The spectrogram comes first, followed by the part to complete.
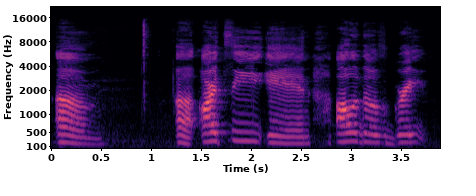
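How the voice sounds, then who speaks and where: A woman's voice: mid-range voice, slow, sharp tone. A woman co-hosting a casual VR show, chatting in a laid-back way with slang. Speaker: podcast co-host.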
